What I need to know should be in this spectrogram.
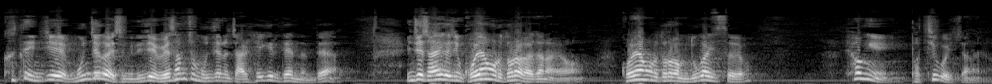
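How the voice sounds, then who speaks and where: Animated higher-voiced male pastor teaching. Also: fast talker. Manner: animated, acts out quotes and quizzes the class. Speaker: pastor teaching a Bible course. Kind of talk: Bible study lecture. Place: church classroom.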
